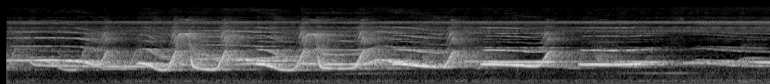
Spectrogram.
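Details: A rescued gibbon at a rescue centre sings clear, siren-like whoops, each note sliding sharply up and dropping back, rich hooting calls repeated roughly once a second with no competing sounds.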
